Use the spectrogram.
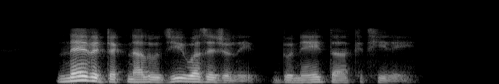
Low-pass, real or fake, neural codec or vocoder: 5.4 kHz; fake; codec, 16 kHz, 0.2 kbps, FocalCodec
